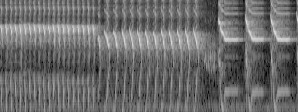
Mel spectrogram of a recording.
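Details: Singing canary whose song is meant to stir other canaries into singing along: a long rapid rolling trill, then a slower run of repeated notes, ending in sharp descending whistles.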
